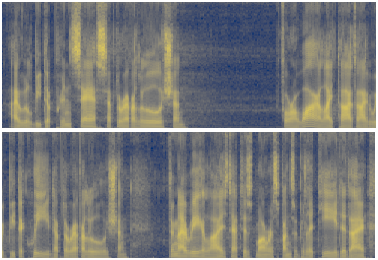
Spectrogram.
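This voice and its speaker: Man voicing a low, deadpan scheming cartoon cat. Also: clear, resonant tone. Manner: deadpan, solemn, grandiose storytelling. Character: scheming, self-important female house cat revolutionary. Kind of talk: scripted comic monologue. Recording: long cavernous reverb.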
